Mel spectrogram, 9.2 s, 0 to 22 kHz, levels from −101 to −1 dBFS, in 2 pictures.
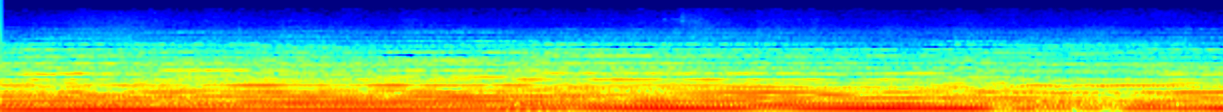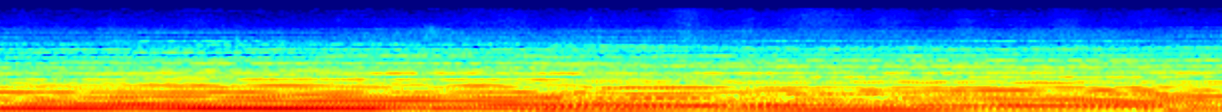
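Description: No technical faults can be heard anywhere in this recording of sounds, and the signal holds steady throughout.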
